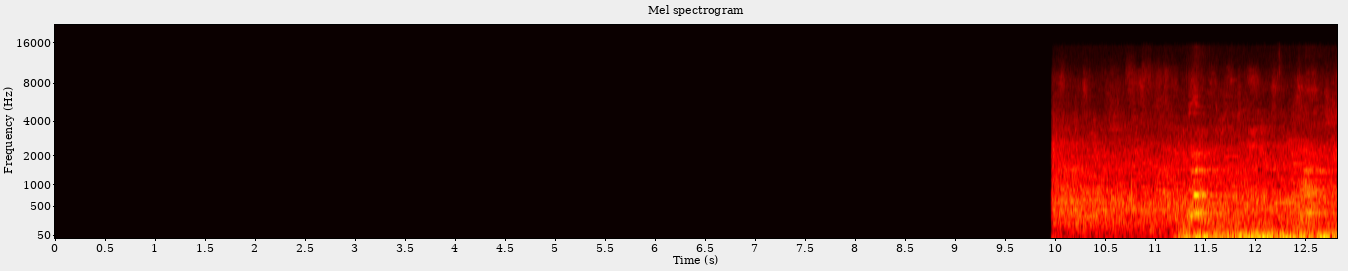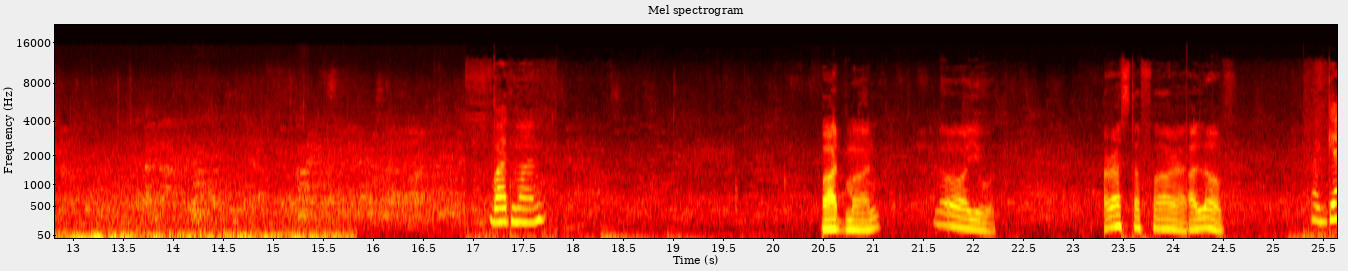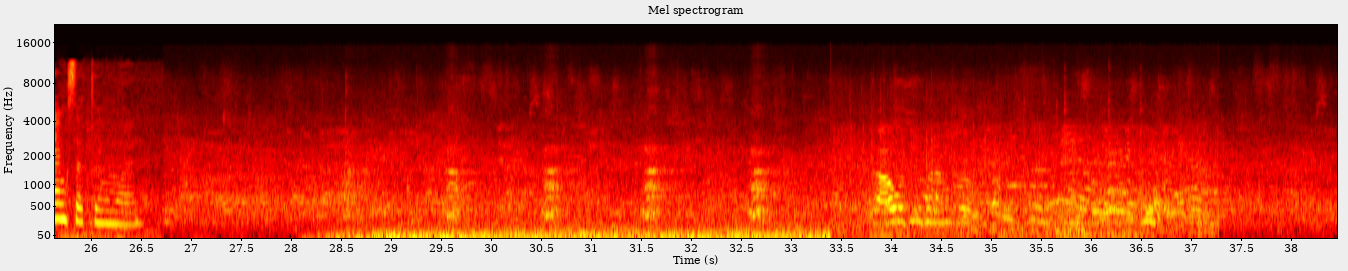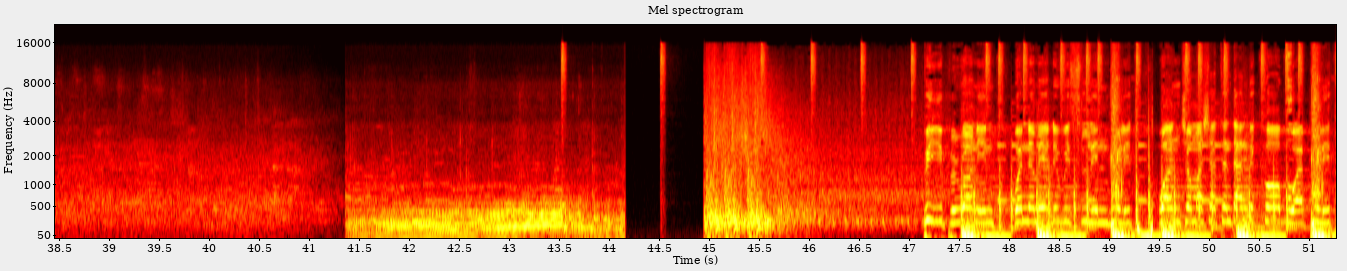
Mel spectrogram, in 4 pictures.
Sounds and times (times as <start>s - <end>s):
Crowd: 10.0s - 44.2s, 45.5s - 51.2s
Speech: 33.4s - 41.8s.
